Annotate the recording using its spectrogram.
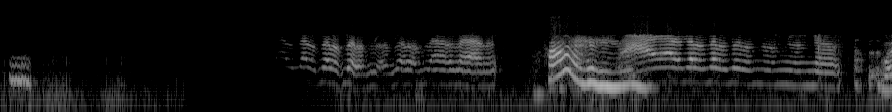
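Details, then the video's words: Domestic cat giving a series of drawn-out, wavering meows after a brief silence, rising and falling in pitch, the later calls louder and more strained, with a woman's voice speaking to it earlier. "Even Cats Can Talk"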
